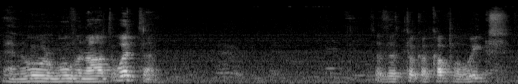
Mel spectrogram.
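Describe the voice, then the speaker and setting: An elderly man born in the United States, slowly recalling his childhood in a home interview, with halting pauses as he searches for details. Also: mid-range voice, fairly even intonation, a little mellow. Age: older. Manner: slow, halting storytelling with many pauses. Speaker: interviewee recounting his life. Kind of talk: family oral history interview. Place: living room, seated in a recliner. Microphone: camera mic from across the room. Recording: roomy home video from a distance.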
